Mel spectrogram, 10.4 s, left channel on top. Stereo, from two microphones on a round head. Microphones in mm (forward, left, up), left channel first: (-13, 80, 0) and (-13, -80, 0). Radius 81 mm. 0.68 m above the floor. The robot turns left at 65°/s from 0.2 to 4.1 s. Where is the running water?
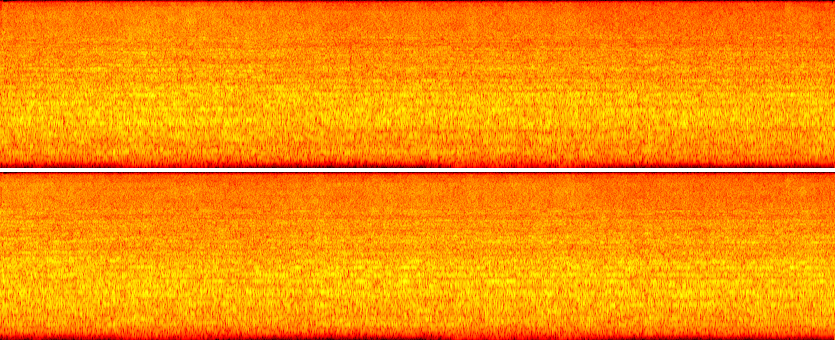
130° right, 4 m; by 10.5 s 25° right, 4 m.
